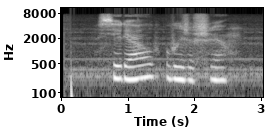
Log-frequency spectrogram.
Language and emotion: Russian, neutral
